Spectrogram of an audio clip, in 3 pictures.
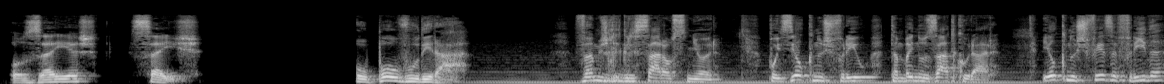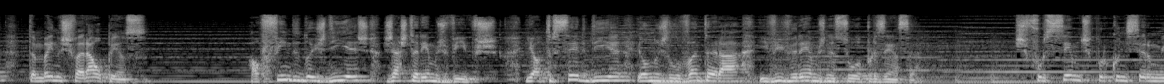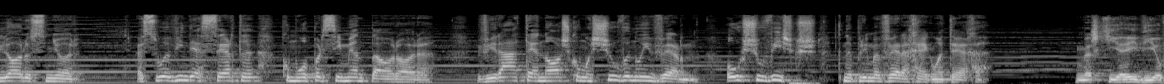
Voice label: portuguese, drama; portuguese bsp nt drama; oseas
